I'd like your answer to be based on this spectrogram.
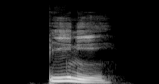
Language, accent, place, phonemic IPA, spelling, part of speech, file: German, Germany, Berlin, /ˈbiːni/, Beanie, noun, De-Beanie.ogg
- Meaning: beanie (hat)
